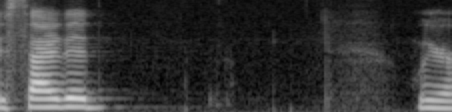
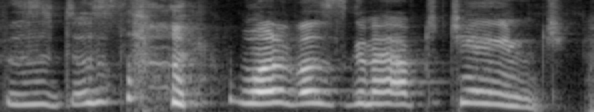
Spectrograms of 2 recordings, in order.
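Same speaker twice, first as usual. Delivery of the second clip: laughing; 6 semitones higher than usual. Real, not acted. Silly hot dog vs taco bit.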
